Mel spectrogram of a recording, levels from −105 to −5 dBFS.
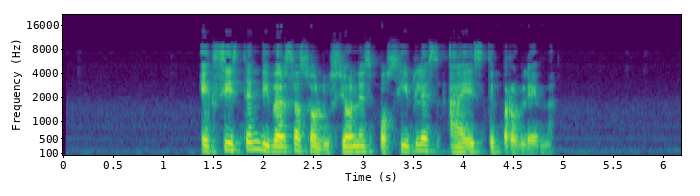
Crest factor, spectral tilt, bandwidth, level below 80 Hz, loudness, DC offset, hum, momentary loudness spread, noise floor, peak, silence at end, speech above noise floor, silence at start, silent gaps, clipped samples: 18 dB; -5.5 dB/octave; 9.4 kHz; -58 dBFS; -18 LUFS; under 0.1%; none; 8 LU; -68 dBFS; -2 dBFS; 1.3 s; 50 dB; 1.4 s; none; under 0.1%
